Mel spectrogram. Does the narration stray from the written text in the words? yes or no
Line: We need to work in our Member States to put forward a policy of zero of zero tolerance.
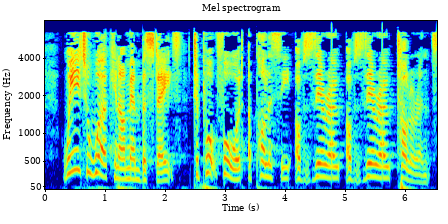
no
